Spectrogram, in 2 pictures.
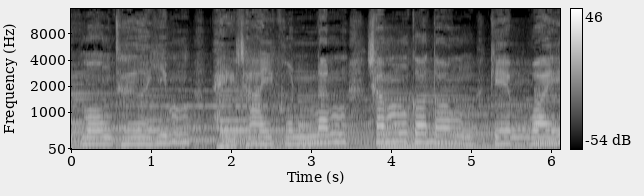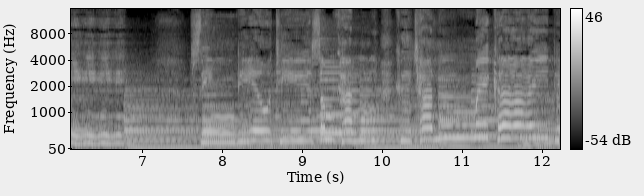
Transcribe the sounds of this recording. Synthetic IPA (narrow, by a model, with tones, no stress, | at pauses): mɔː˧ŋt̪ʰɤː˧ji˦˧˥m | ha˨˩jt͡ɕʰaː˧˥jkʰo˧nːa˦˥n | t͡ɕʰa˦˥mkɔː˧˩t̪ɔ˧˩ŋ | ke˨˩p̚wa˦˥j | si˨˩ŋdi˧əwt̪ʰiː˧˩sa˨˦mkʰa˧n | kʰɯː˧t͡ɕʰa˦˥nma˥˩jkʰaː˧˥˩jdi˧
